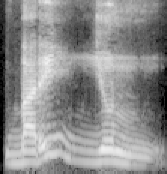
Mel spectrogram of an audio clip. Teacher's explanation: আর ইদগাম হচ্ছে তখন ওই যে হামজা আছে, এই হামজাকে ইয়া দ্বারা পরিবর্তন করে ইয়া ইয়ার মধ্যে ইদগাম করে দেওয়া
